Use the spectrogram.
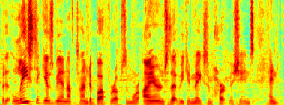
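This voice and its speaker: A man's voice: medium pitch, sing-song, quick pace, soft background music. A man narrating gameplay from a script in a wry manner, with playfully exaggerated complaints. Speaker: video creator, gamer.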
